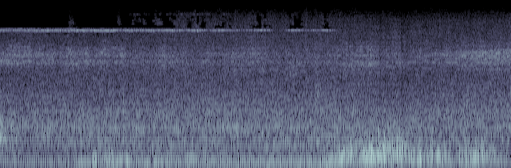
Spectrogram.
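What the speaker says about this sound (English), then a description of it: "is actually doing approaches in the shuttle training airplane to the runway here" A shuttle training airplane flies approaches to the runway, its engine drone steady and distant across a windy open field, swelling somewhat louder toward the end.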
